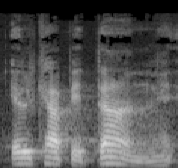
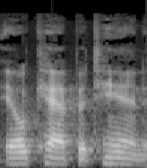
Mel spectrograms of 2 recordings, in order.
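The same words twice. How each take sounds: First: El Capitan said the Spanish way, kah-pee-TAHN; "El Capitan" with Spanish vowels, ending in -tahn; Spanish pronunciation. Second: El Capitan said the English way, cap-uh-TAN; "El Capitan" as English speakers say it, ending like "tan"; English pronunciation. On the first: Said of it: "the way that English". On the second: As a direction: anglicize "El Capitan" with flat a vowels. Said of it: "the way that English people s-, pronounce it". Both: Shown as a demonstration.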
